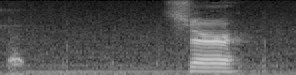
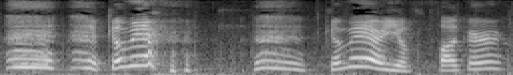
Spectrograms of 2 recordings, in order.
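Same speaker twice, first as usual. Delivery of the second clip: high calls broken by laughs; laughing shout; 12 semitones higher, 3 dB louder, much slower than usual. Pretend. Player laughs while chasing the fleeing man. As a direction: cackle while calling him back.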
